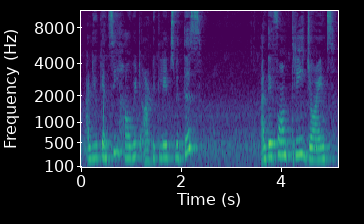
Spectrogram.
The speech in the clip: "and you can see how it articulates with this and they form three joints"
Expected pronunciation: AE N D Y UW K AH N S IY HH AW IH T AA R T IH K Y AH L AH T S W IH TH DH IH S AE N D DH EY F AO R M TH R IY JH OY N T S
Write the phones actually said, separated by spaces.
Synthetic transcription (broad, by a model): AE N D Y UW K AH N S IY HH AW IH T AA R T IH K Y AH L AH T S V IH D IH S AE N D EY F AO R M T R IY JH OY N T S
